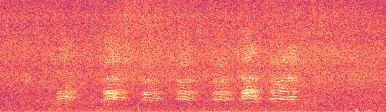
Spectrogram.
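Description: A bird calling repeatedly: about seven short, evenly spaced calls, a bit more than one a second, starting about a second in and stopping near six seconds in.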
